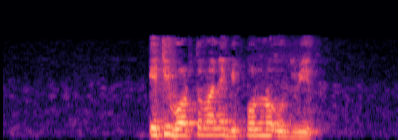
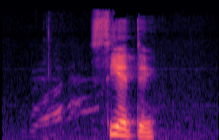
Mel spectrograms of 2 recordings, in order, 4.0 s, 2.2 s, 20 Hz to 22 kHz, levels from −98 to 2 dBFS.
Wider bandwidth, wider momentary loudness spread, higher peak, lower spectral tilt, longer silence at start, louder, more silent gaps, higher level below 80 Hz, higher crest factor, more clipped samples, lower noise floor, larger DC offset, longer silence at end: second, 7.6 kHz vs 16.5 kHz; second, 9 LU vs 18 LU; first, -2 dBFS vs -10 dBFS; first, -7 dB/octave vs -3.5 dB/octave; first, 1.5 s vs 0.45 s; first, -18 LUFS vs -27 LUFS; neither; first, -62 dBFS vs -72 dBFS; about the same, 18 dB vs 22 dB; neither; about the same, -66 dBFS vs -69 dBFS; neither; first, 0.8 s vs 0.65 s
